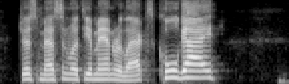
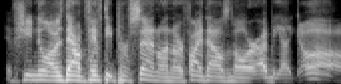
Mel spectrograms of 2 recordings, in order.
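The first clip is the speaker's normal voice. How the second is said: panicked investor; 7 semitones lower, 4 dB quieter than usual. Retold or imitated. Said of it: "You're like".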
